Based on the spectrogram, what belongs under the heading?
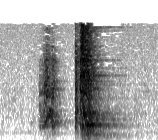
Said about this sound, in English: Close my door back up.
